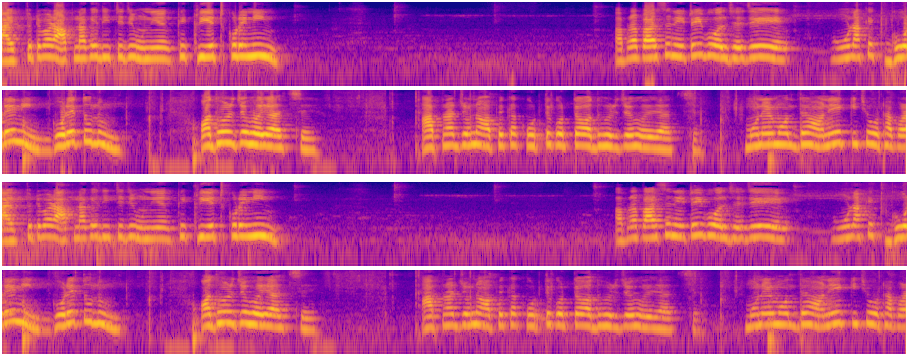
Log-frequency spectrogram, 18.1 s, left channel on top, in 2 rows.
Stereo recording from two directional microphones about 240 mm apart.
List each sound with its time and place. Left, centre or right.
0.0 s speech: left
6.1 s a woman's voice: left
13.2 s speech: left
